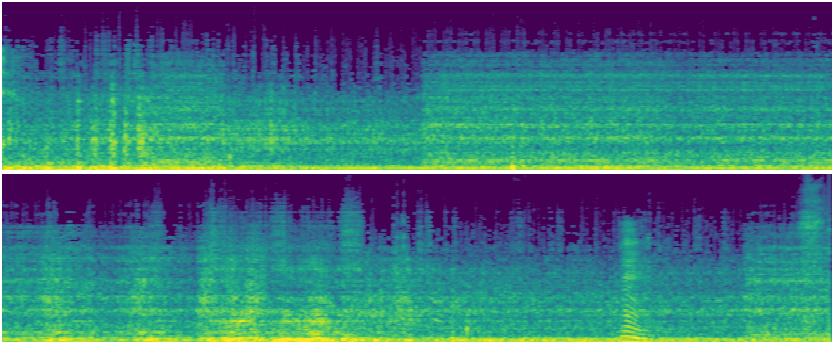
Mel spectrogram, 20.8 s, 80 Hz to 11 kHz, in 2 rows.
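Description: Subaru WRX STI's EJ20 turbocharged flat-four engine and road noise heard from inside the cabin while driving in slow traffic. The engine note changes around five seconds in, and the low rumble grows louder from about eleven to fifteen seconds as the car pulls through the gears.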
